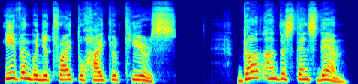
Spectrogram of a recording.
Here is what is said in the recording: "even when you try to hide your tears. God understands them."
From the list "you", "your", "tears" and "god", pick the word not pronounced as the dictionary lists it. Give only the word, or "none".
tears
